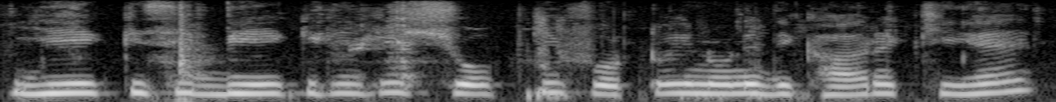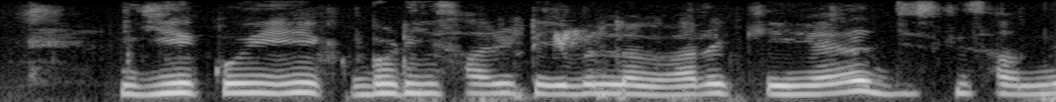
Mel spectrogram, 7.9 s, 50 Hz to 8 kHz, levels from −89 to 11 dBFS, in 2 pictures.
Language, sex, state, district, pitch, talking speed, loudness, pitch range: Hindi, female, Punjab, Pathankot, 230 Hz, 165 wpm, -15 LUFS, 220-235 Hz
